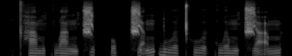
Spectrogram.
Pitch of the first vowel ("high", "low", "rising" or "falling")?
low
